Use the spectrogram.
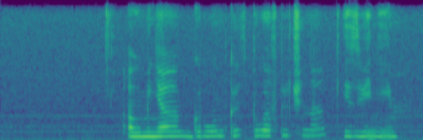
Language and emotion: Russian, sad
